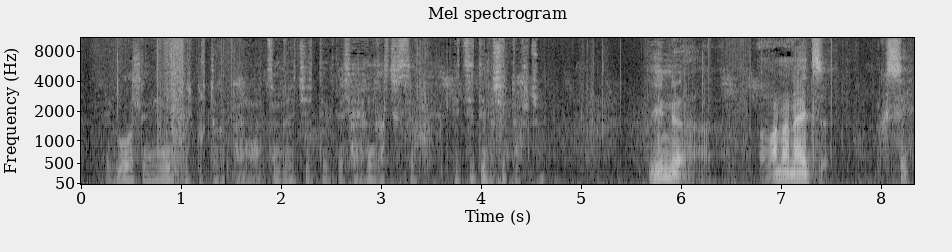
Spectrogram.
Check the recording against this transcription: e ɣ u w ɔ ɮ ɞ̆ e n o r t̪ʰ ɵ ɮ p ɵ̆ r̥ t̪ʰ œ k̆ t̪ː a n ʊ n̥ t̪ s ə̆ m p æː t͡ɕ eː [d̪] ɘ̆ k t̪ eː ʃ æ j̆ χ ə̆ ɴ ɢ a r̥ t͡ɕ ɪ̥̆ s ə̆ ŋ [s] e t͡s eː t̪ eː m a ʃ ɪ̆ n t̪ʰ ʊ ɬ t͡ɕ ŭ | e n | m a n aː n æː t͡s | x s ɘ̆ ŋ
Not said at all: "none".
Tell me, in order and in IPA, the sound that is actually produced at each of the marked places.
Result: t̪, x

